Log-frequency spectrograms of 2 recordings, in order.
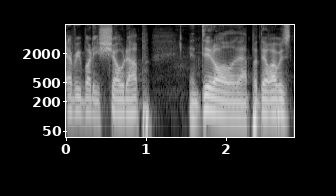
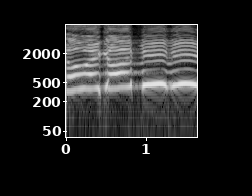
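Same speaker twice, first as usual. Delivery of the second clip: put-on hysterical wailing sob, very high, drawn out; 6 dB louder than usual. Retelling a phone call from a woman who called, imitating hysterical crying. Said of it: "She's hysterically crying".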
